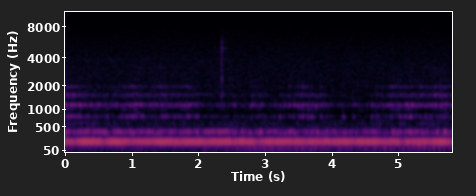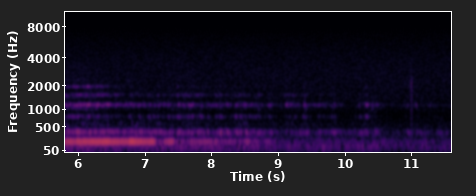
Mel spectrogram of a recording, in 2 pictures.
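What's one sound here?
A double bass is bowed in a long, steady low note that then fades away in an echoing room.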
